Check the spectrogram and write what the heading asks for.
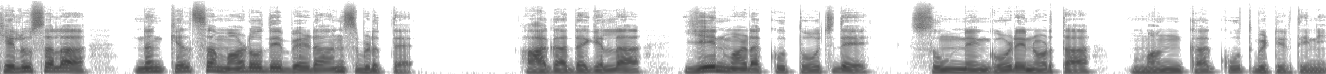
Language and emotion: Kannada, sad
